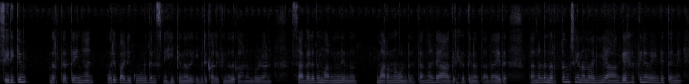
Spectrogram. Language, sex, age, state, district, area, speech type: Malayalam, female, 18-30, Kerala, Thiruvananthapuram, rural, spontaneous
